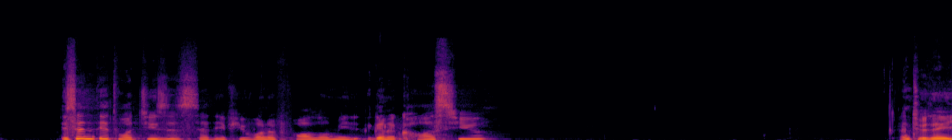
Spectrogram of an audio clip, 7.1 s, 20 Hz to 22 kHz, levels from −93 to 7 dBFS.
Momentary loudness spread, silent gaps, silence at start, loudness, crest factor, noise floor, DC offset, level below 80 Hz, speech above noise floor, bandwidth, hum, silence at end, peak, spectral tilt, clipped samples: 11 LU; none; 0.45 s; -35 LUFS; 20 dB; -89 dBFS; under 0.1%; -72 dBFS; 56 dB; 14.5 kHz; none; 0 s; -16 dBFS; -5.5 dB/octave; under 0.1%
